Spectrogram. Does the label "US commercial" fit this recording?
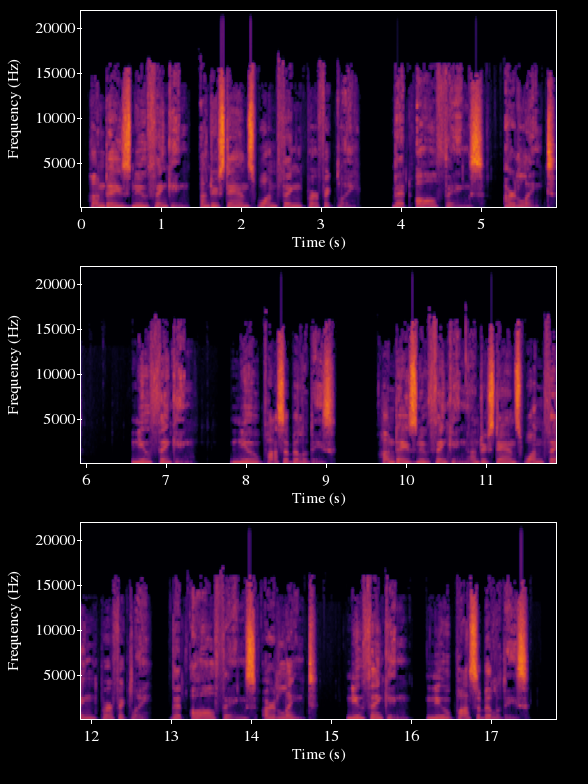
Yes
